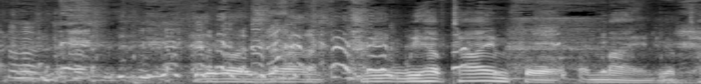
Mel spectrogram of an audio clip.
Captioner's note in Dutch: gelach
